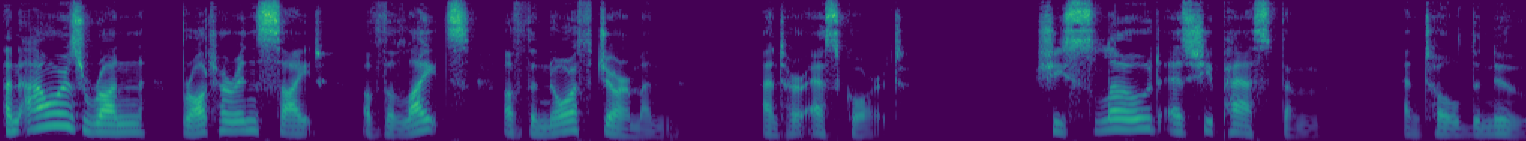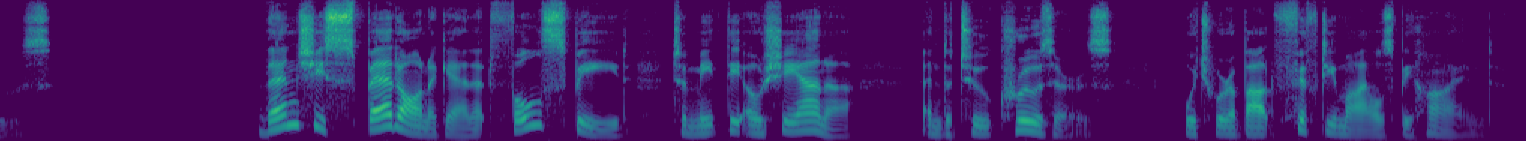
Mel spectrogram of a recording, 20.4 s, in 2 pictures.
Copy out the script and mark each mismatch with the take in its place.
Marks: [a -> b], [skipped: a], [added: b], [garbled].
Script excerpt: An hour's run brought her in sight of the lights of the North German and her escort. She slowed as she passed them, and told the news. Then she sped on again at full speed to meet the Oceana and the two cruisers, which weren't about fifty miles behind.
An hour's run brought her in sight of the lights of the North German and her escort. She slowed as she passed them, and told the news. Then she sped on again at full speed to meet the Oceana and the two cruisers, which [weren't -> were] about fifty miles behind.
